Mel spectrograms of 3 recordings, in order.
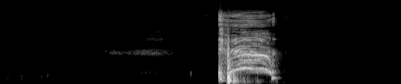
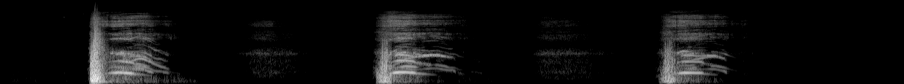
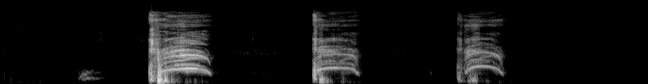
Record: {"cough_length": "4.0 s", "cough_amplitude": 32768, "cough_signal_mean_std_ratio": 0.29, "exhalation_length": "9.0 s", "exhalation_amplitude": 32768, "exhalation_signal_mean_std_ratio": 0.26, "three_cough_length": "6.5 s", "three_cough_amplitude": 32768, "three_cough_signal_mean_std_ratio": 0.31, "survey_phase": "beta (2021-08-13 to 2022-03-07)", "age": "18-44", "gender": "Female", "wearing_mask": "No", "symptom_cough_any": true, "symptom_fatigue": true, "symptom_onset": "2 days", "smoker_status": "Ex-smoker", "respiratory_condition_asthma": true, "respiratory_condition_other": false, "recruitment_source": "Test and Trace", "submission_delay": "1 day", "covid_test_result": "Negative", "covid_test_method": "RT-qPCR"}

